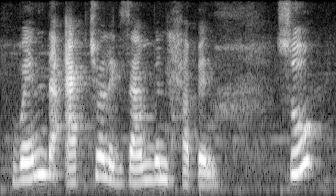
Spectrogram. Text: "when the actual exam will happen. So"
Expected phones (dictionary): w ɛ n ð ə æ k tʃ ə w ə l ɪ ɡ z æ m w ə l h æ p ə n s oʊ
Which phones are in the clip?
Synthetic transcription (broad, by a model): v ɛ n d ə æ k tʃ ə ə l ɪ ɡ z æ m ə n h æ p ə n s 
